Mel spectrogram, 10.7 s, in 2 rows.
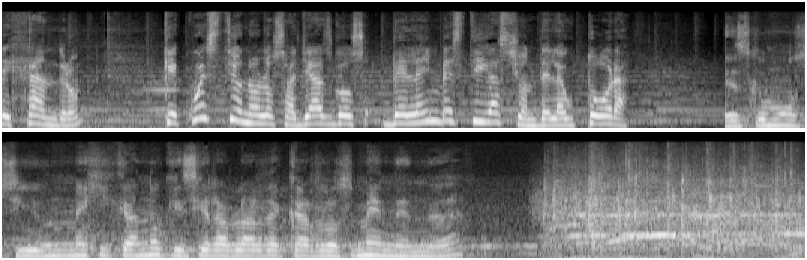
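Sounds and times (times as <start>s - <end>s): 
speech: 0.0s - 9.1s
audience ovation applause: 8.9s - 10.6s.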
